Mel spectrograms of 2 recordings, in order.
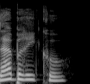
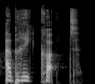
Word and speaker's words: abricot: Un abricot. Un apricot. Un abricot. Hey, quick pronunciation not here. It's not abricot. The T is silent. Pretend it's not even there. Abricot.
